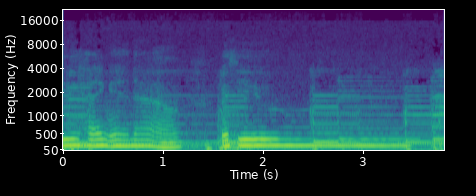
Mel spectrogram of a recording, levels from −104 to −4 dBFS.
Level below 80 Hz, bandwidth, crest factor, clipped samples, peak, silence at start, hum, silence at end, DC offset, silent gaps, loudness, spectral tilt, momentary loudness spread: -44 dBFS; 3.9 kHz; 14 dB; under 0.1%; -12 dBFS; 0 s; none; 0 s; under 0.1%; none; -26 LUFS; -11 dB/octave; 11 LU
